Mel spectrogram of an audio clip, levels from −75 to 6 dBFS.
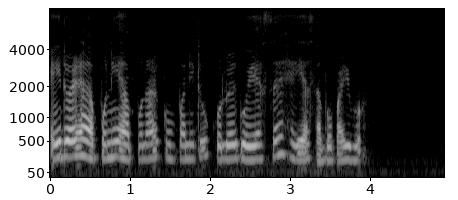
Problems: none marked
